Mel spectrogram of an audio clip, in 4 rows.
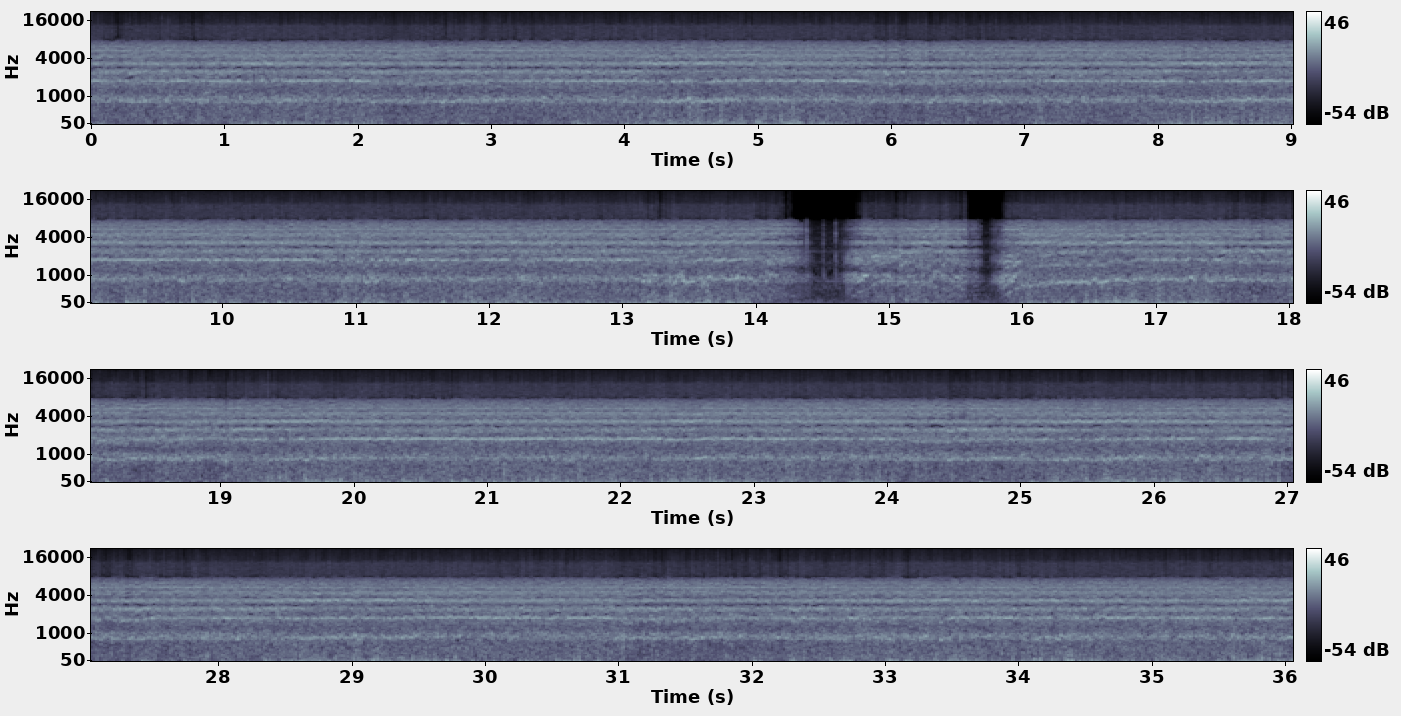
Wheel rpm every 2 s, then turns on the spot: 230, 230, 230, 230, 230, 230, 210, 80, 200, 220, 230, 230, 220, 230, 230, 230, 230, 230.
none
